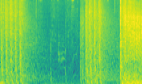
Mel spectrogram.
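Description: Bursts of rapid gunfire from long-range shooting in the game XDefiant, with a loud volley, a short pause, then more sustained automatic fire at fairly close range.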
